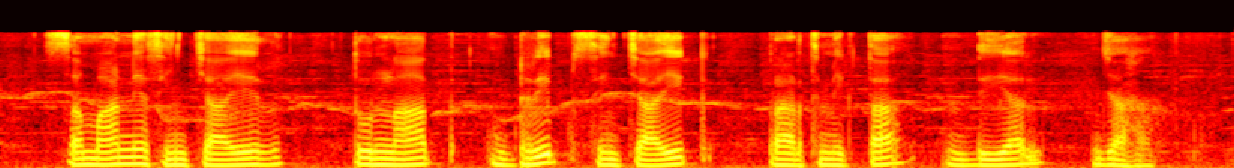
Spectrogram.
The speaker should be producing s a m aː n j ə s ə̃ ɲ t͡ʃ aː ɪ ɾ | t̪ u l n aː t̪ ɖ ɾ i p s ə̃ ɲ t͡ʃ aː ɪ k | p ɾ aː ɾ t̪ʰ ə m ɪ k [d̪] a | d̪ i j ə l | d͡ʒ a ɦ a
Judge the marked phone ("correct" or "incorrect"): incorrect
